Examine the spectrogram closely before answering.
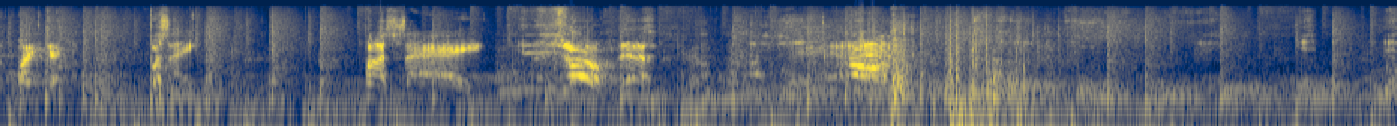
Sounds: Music, Speech

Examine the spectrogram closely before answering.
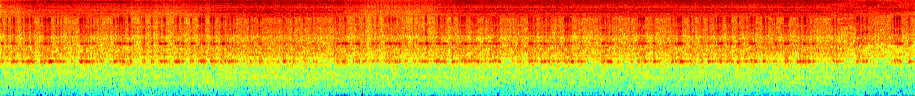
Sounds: pawl, Mechanisms, Gears

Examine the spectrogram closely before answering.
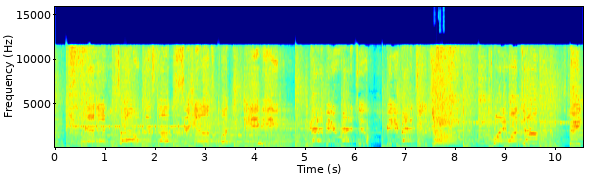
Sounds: Music, Exciting music

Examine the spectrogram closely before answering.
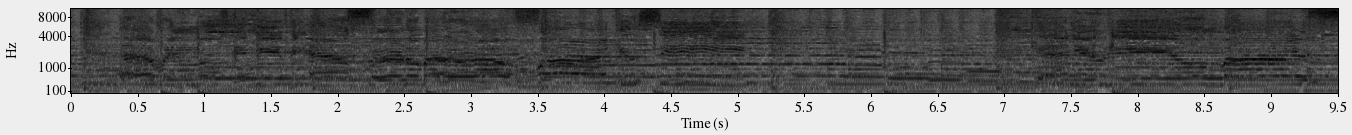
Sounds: Singing, Music

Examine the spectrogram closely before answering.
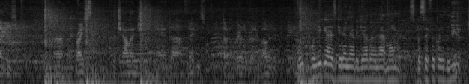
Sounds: Speech

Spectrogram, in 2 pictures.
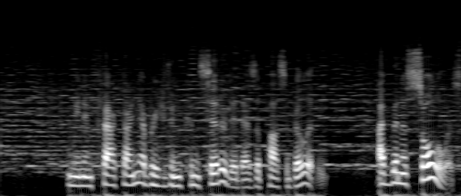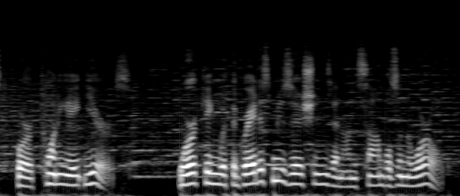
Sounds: Speech, Music

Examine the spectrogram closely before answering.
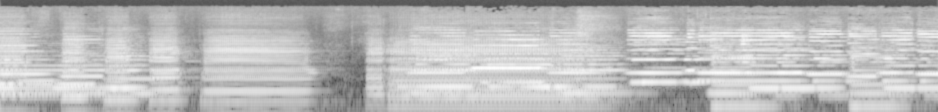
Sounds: playing clarinet, Brass instrument, Clarinet

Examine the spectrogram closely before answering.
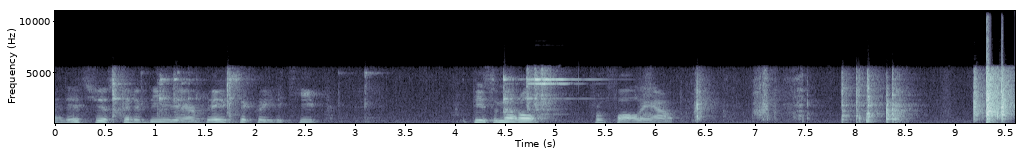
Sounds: Speech

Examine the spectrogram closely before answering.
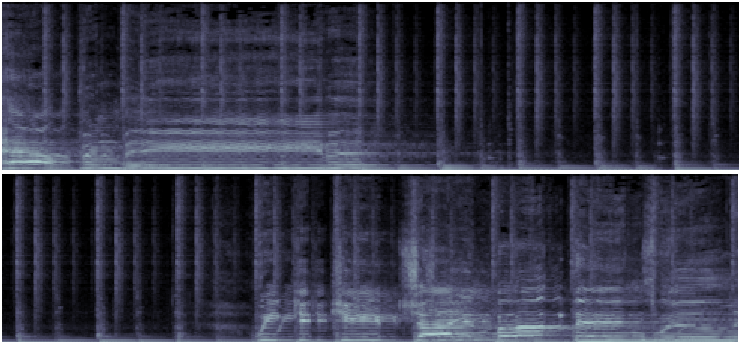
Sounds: Music

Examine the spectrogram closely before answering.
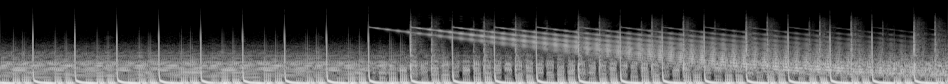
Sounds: Music, Sampler

